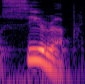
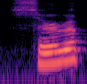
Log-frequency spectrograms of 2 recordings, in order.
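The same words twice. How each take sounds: First: The first syllable does not sound like 'sir'. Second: The first syllable sounds like 'sir'. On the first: "Ou syrup" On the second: "como se fosse sir"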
